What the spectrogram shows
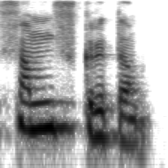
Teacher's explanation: after the Anuswaram, the letter that is following, that is sa, and it does not have a nasal sound to it. Therefore, the Anuswaram remains as sam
